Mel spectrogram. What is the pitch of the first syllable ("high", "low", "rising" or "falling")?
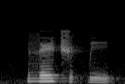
high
